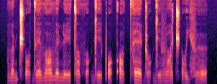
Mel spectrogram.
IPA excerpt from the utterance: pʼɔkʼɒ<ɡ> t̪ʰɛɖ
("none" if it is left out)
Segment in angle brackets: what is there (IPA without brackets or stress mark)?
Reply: none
